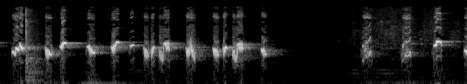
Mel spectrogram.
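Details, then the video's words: Song of the sooty-headed bulbul used as a lure: quick chattering whistled notes that wobble up and down for nearly three seconds, then silence and a few scattered sharper chirps. "suara trucukan gacor ini ampuh bikin pancingan burung trucuk"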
